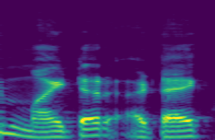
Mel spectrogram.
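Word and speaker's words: MITRE ATT&CK: दोस्तों क्या आप जानते हैं माइटर अटैक यानी MITRE माइटर और ATTM%CK इसको हम लोग प्रोनाउंसिएट करते हैं माइटर अटैक।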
